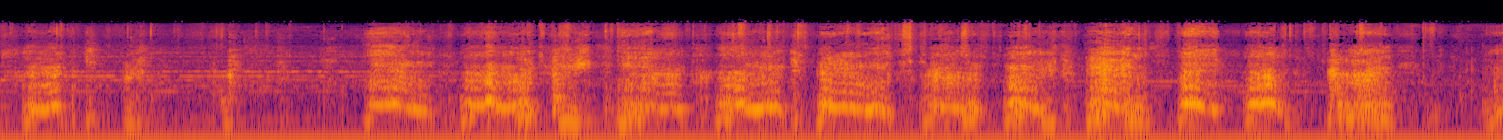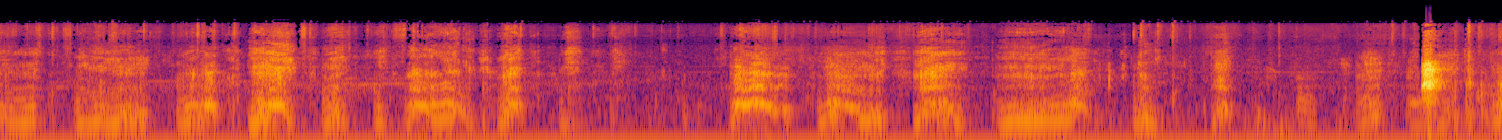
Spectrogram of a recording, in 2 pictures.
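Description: Two husky-type dogs play-fighting, with repeated short growls and grumbles coming in quick irregular bursts; it is rough play, not a real fight. One sudden louder sound just before the end.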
